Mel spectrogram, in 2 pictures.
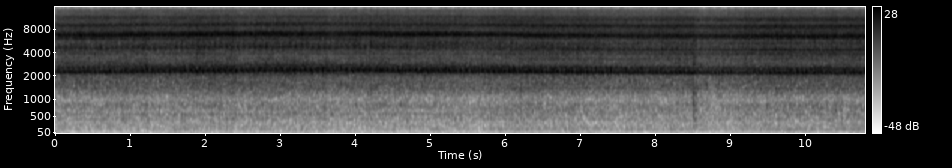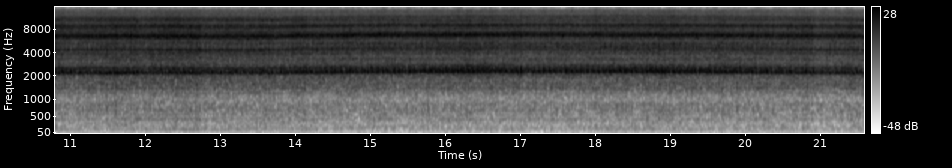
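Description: Food processor motor running steadily with a high whine as its blade churns heavy whipping cream into butter.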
